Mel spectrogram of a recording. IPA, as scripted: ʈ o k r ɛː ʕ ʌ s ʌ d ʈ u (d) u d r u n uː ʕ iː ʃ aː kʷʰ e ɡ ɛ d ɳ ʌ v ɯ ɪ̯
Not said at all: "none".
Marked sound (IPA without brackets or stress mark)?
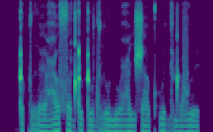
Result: ʈ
